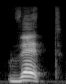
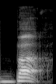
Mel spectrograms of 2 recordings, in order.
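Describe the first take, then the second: First: It begins with a v sound. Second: It begins with a b sound. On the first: The letter has no dot. "v sound" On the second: The letter has a dot. "b sound"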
